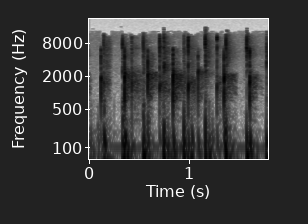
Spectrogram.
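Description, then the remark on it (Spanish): A short burst of applause: sharp, fairly loud hand claps in a quick, slightly uneven rhythm, like a small group clapping together, with no one talking over it, given to close the first segment recorded over Skype. “Yo pido, un fuerte aplauso para el primer bloque fichístico grabado a través de Skype.”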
